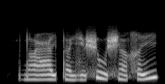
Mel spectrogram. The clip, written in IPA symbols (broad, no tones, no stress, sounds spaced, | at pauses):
dˤ ĩ ʕ i t ə̃ zʲ u ʃ u ʃ ə̃ χ i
